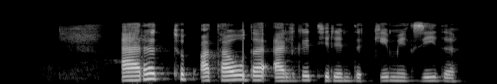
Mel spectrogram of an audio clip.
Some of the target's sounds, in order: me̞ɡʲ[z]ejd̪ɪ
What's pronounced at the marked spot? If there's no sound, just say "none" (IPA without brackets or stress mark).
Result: z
